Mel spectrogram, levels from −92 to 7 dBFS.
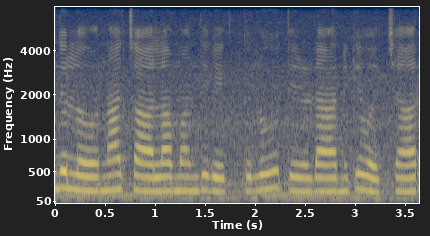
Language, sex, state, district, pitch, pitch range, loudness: Telugu, female, Andhra Pradesh, Sri Satya Sai, 210 Hz, 205-225 Hz, -16 LUFS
